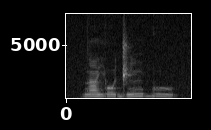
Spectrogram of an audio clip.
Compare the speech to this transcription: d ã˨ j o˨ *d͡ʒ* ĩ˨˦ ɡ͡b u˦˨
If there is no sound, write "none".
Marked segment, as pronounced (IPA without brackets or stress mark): d͡ʒ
